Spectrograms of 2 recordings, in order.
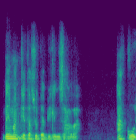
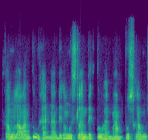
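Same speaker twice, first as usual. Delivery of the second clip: ordinary delivery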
